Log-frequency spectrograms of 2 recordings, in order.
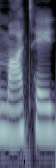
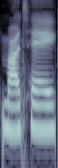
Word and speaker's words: Maté: here on chatting with Candace I have Daniel mate joining me did I say that right mate yeah pretty much okay I'm everyone mispronounces my name all of the time too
